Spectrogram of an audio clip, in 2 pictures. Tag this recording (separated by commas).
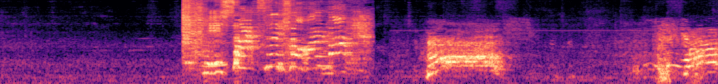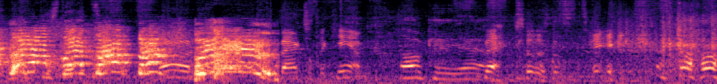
Speech, outside, urban or man-made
